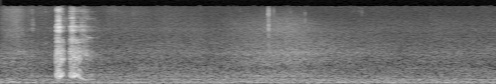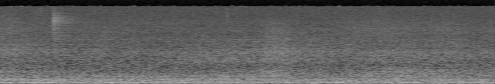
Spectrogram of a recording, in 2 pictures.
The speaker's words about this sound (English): I think we have some motorcycles going by. Woohoo, San Francisco.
